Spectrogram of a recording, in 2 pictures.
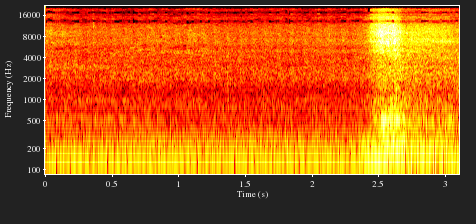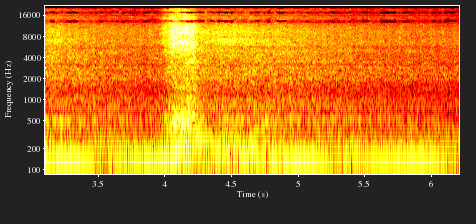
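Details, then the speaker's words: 1971 Chevrolet Chevelle, rebuilt big-block 454 V8 (under 5,000 miles since rebuild, 76,977 on body), 4-speed manual, new Holley 4-barrel carb, MSD distributor and wires, new plugs: starts right up after 1-2 pumps, deep steady idle, two smooth blips; healthy. "4-barrel carb, upgraded ignition, huge fan, no overheating problems. Looks good. Looks really good. Okay. I'm gonna fire it up. All now. Right, key in the ignition. 1-2 pumps. Starts right up."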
